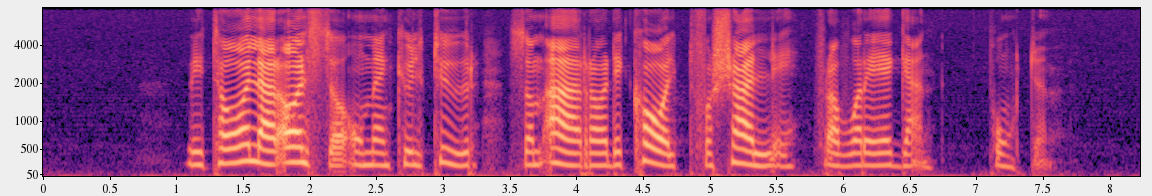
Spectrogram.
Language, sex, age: Norwegian, female, 54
